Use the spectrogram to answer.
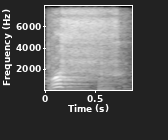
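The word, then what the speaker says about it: おっす: Et là encore, prononciation, « Os !» Il faut retenir le « s ».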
